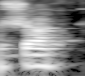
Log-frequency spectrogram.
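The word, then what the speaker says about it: Shough: I think it's Shuck. It's a weird pronunciation for how it's spelled, but it depends on how he plays for Texas Tech.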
